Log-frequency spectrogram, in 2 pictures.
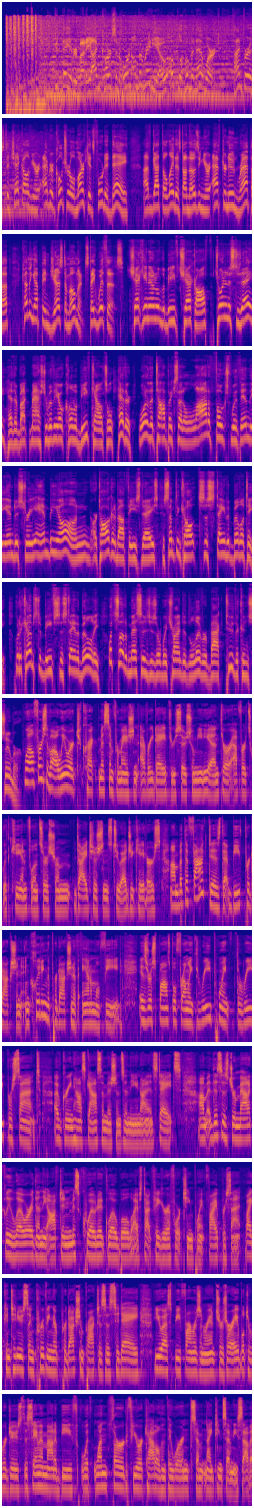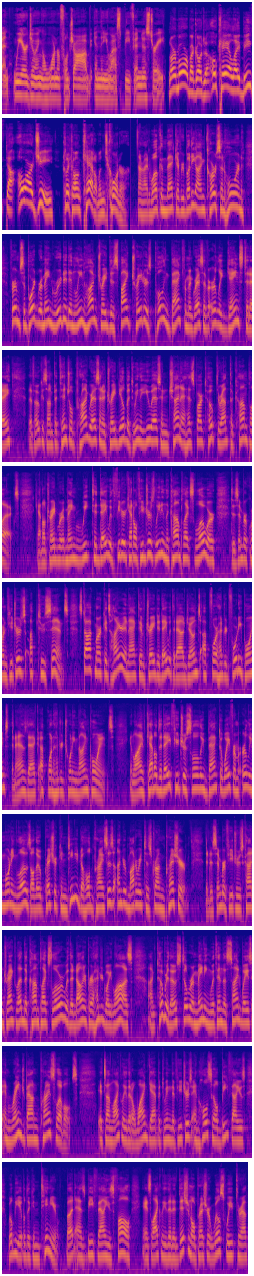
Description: Thursday Afternoon Market Wrap-Up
